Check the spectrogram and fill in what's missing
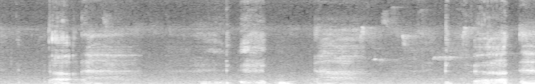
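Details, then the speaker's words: Person with multiple sclerosis during a burping spell, feeling miserable with stomach discomfort and air bubbles felt caught in the chest: several loud burps in a row with soft breathing between; repeated belching. "gosh. At least this ain't the bad burping. Mm. My stomach. I just feel so miserable. Mm. I don't know what I'm burping, so."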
